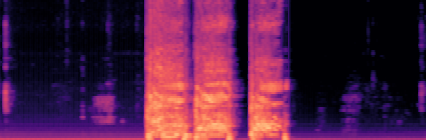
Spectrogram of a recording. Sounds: Cough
